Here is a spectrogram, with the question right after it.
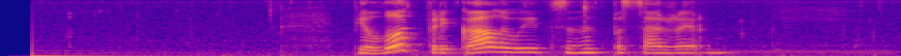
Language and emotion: Russian, positive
